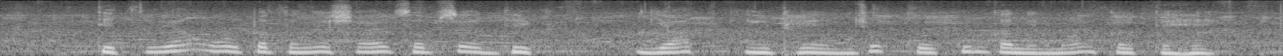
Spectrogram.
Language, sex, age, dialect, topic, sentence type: Hindi, male, 25-30, Hindustani Malvi Khadi Boli, agriculture, statement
